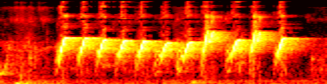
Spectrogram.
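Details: Asian fairy-bluebird delivering a steady series of about eleven ringing, up-slurred whistles, spaced under half a second apart, a few pitched slightly higher toward the end.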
